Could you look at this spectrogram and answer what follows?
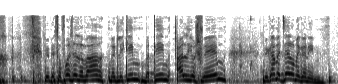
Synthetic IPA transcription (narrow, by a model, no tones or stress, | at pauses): vebeso̞fo̞ʃeld̪avaʁmad̪likimbat̪imaljo̞ʃvehem | veɡame̞tzelo̞me̞ɡanim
